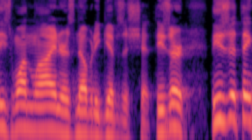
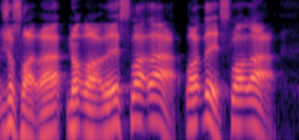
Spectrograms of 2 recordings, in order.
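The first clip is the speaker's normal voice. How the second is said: put-on, slightly drunk, tipsy-sounding patter. Imitating a comic's catchphrase: imitating a drunk-sounding catchphrase. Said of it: "So he'd just be like".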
